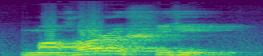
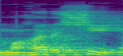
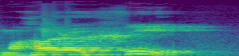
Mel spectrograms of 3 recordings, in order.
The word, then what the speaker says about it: महर्षि: है इसका कुछ लोग महर्षि ऐसा गलत उच्चारण करते हैं। इसका सही उच्चारण है महर्षि महर्षि और ये ह्रस्व है दोस्तों ये शी ह्रस्व है इसका हमें लघु उच्चारण करना होता है।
